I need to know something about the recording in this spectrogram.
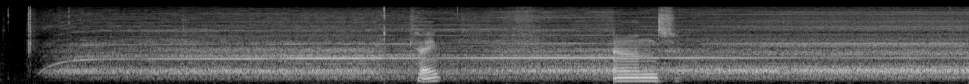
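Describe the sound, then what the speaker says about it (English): An embossing heat tool spins up after a click and blows hot air with a constant loud whirring whine, close by. A few brief handling clatters cut in, and a short spoken word comes near the start. "Let's get the heat tool and warm that up."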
